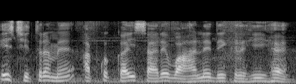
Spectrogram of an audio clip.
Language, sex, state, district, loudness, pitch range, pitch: Hindi, male, Assam, Kamrup Metropolitan, -16 LUFS, 145-180 Hz, 160 Hz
